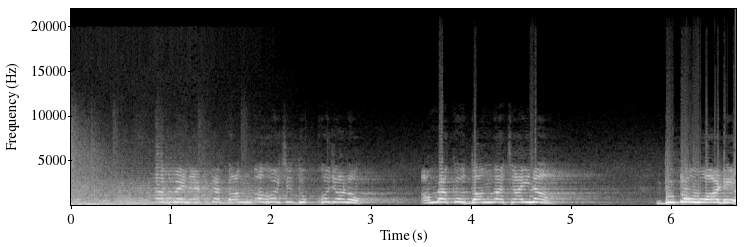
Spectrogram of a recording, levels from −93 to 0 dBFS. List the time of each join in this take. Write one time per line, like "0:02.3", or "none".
0:00.9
